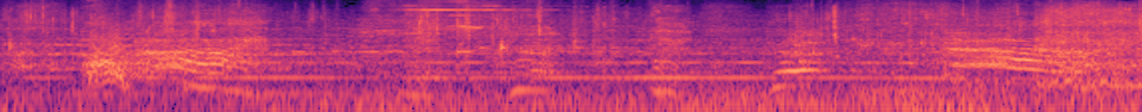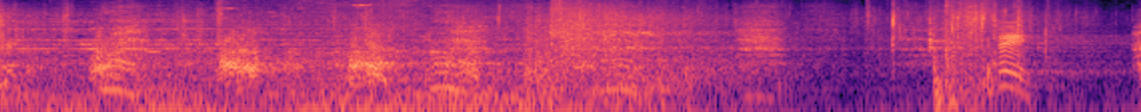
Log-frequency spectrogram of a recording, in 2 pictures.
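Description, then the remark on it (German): A zombie dog in a video game growls, takes a run-up and leaps at the player character, snarling amid a flurry of thuds and crashing impacts, loud, while a person talks over the struggle. “Er steht hinter uns, er knurrt bedrohlich, er nimmt Anlauf, springt uns an.”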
